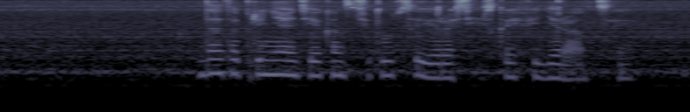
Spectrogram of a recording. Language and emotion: Russian, neutral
